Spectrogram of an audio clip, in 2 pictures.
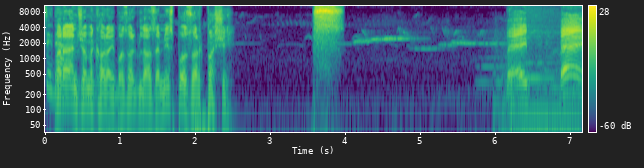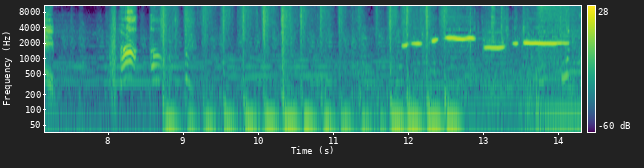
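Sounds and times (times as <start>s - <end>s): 
speech: 0.0s - 2.6s, 3.6s - 3.8s, 6.2s - 7.4s, 8.0s - 9.1s
busy rhythmic background of clicks and thuds: 8.7s - 13.4s
woman whistling high wavering notes: 11.9s - 14.2s.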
